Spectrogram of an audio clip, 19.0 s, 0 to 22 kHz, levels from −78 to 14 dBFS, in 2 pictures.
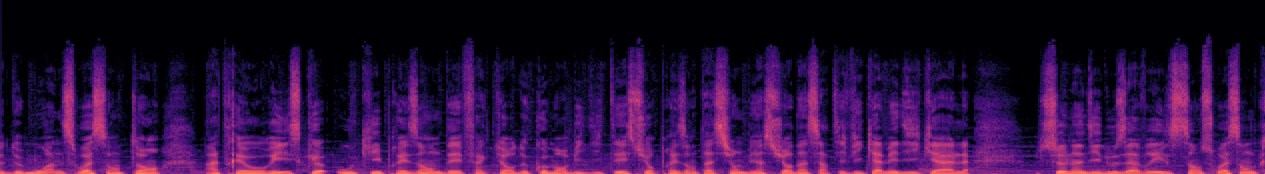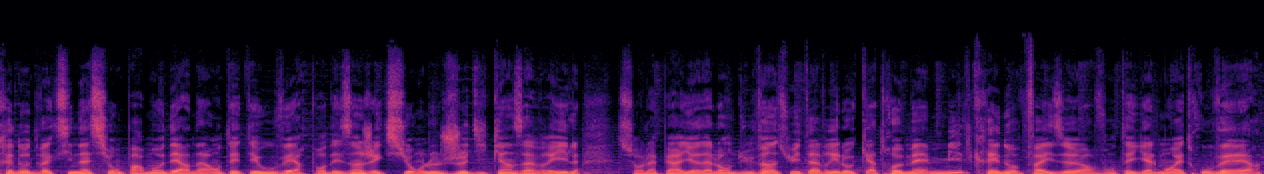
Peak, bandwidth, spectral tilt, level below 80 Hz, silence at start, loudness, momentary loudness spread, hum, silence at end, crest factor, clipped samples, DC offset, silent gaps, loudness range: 0 dBFS; 16.5 kHz; -5.5 dB/octave; -44 dBFS; 0 s; -16 LUFS; 4 LU; none; 0 s; 16 dB; under 0.1%; under 0.1%; none; 1 LU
